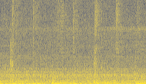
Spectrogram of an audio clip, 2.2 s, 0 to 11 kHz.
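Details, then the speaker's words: 2002 Honda complaint of misfire, later traced to a corroded cylinder head water jacket: cold engine idles steady and even, no misfire, then gets revved; it stays normal while cold. "dingin ya ini kalau masih dingin Dia normal ya enggak pincang sama sekali kita coba gas ya"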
